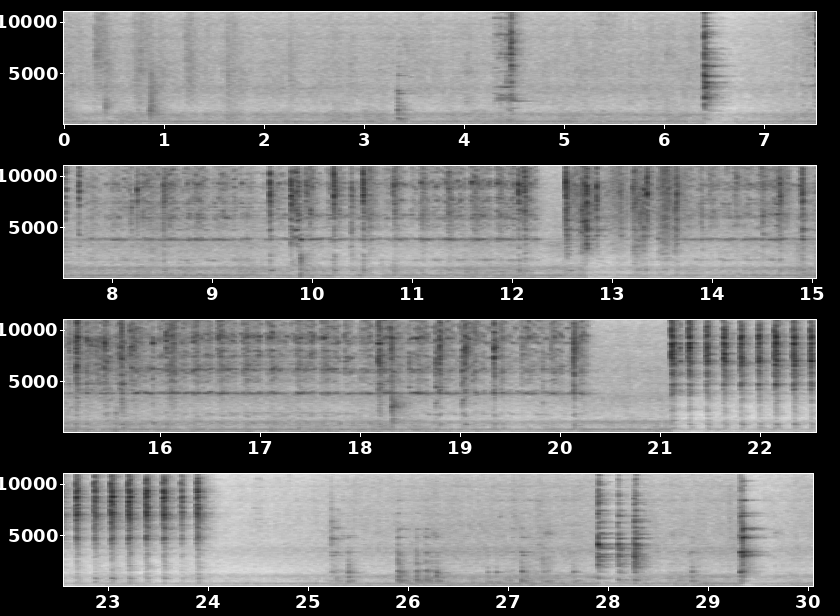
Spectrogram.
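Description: Wire whisk beating hot chocolate in a stainless-steel saucepan, the wires scraping and clinking against the metal. Near the three-quarter mark there is a quick run of rapid, even taps, about five a second. A single metallic clank comes about six seconds in.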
